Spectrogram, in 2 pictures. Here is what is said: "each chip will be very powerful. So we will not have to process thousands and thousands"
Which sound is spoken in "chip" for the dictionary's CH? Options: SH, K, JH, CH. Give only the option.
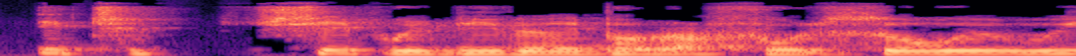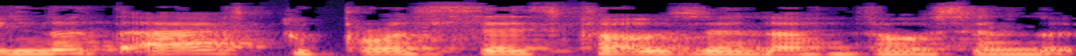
SH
